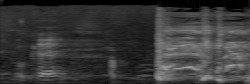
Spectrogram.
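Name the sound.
cough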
